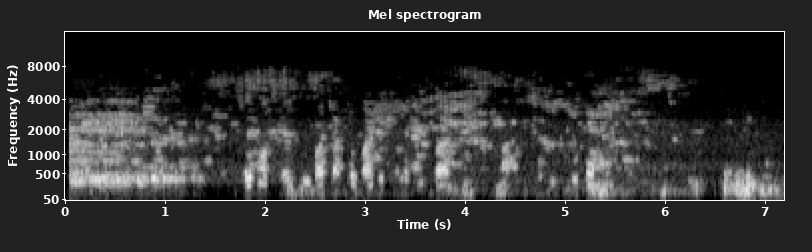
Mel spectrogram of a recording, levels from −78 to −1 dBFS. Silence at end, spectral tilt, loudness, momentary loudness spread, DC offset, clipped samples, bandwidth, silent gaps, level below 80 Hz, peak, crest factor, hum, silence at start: 0.05 s; -6 dB/octave; -21 LUFS; 16 LU; under 0.1%; under 0.1%; 8 kHz; none; -62 dBFS; -2 dBFS; 18 dB; none; 0.05 s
